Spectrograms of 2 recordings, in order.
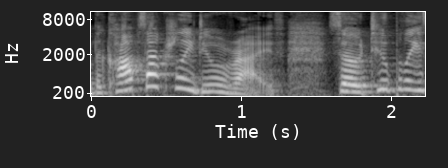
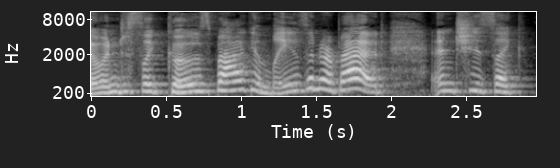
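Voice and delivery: ordinary talk

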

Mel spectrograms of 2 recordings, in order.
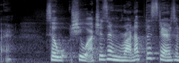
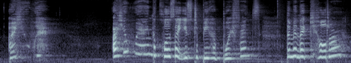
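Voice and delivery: much higher, appalled question; shocked disbelief; 10 semitones higher, faster than usual. Retold or imitated. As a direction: recoil in horror at the clothes. Trisha shocked at Ethan's clothes.

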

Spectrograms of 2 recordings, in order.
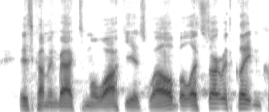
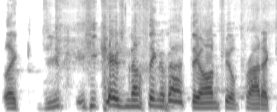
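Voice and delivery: mock Burnett; 7 semitones higher, 4 dB louder than usual. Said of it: "the way he does the impression".

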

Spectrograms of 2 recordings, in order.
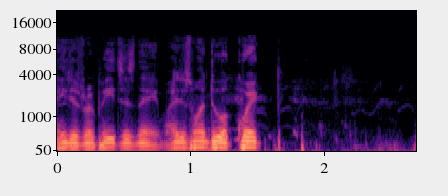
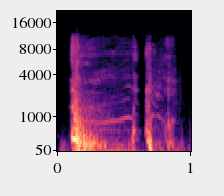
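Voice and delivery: fake cough; 5 dB louder than usual. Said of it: "if you could stop with the coughing".

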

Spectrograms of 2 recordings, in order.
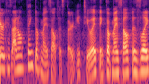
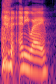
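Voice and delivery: usual speaking voice

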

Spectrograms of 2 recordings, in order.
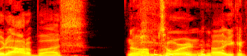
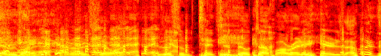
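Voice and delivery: talking through real laughter; words bubbling with giggles; laughing; 5 semitones higher than usual. Real, not acted. Cracking up, asking why.

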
